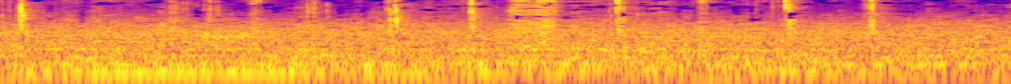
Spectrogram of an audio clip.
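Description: A person chewing food close to the microphone, with irregular crisp clicks and wet mouth sounds, about two or three a second.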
